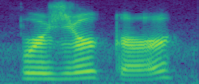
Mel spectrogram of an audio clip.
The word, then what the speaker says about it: BRZRKR: Keanu Reeves is set to star in a film adaptation of his comic book, which is called Berserker, but it's spelled Brzrkr. Yeah, that's how you spell it.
